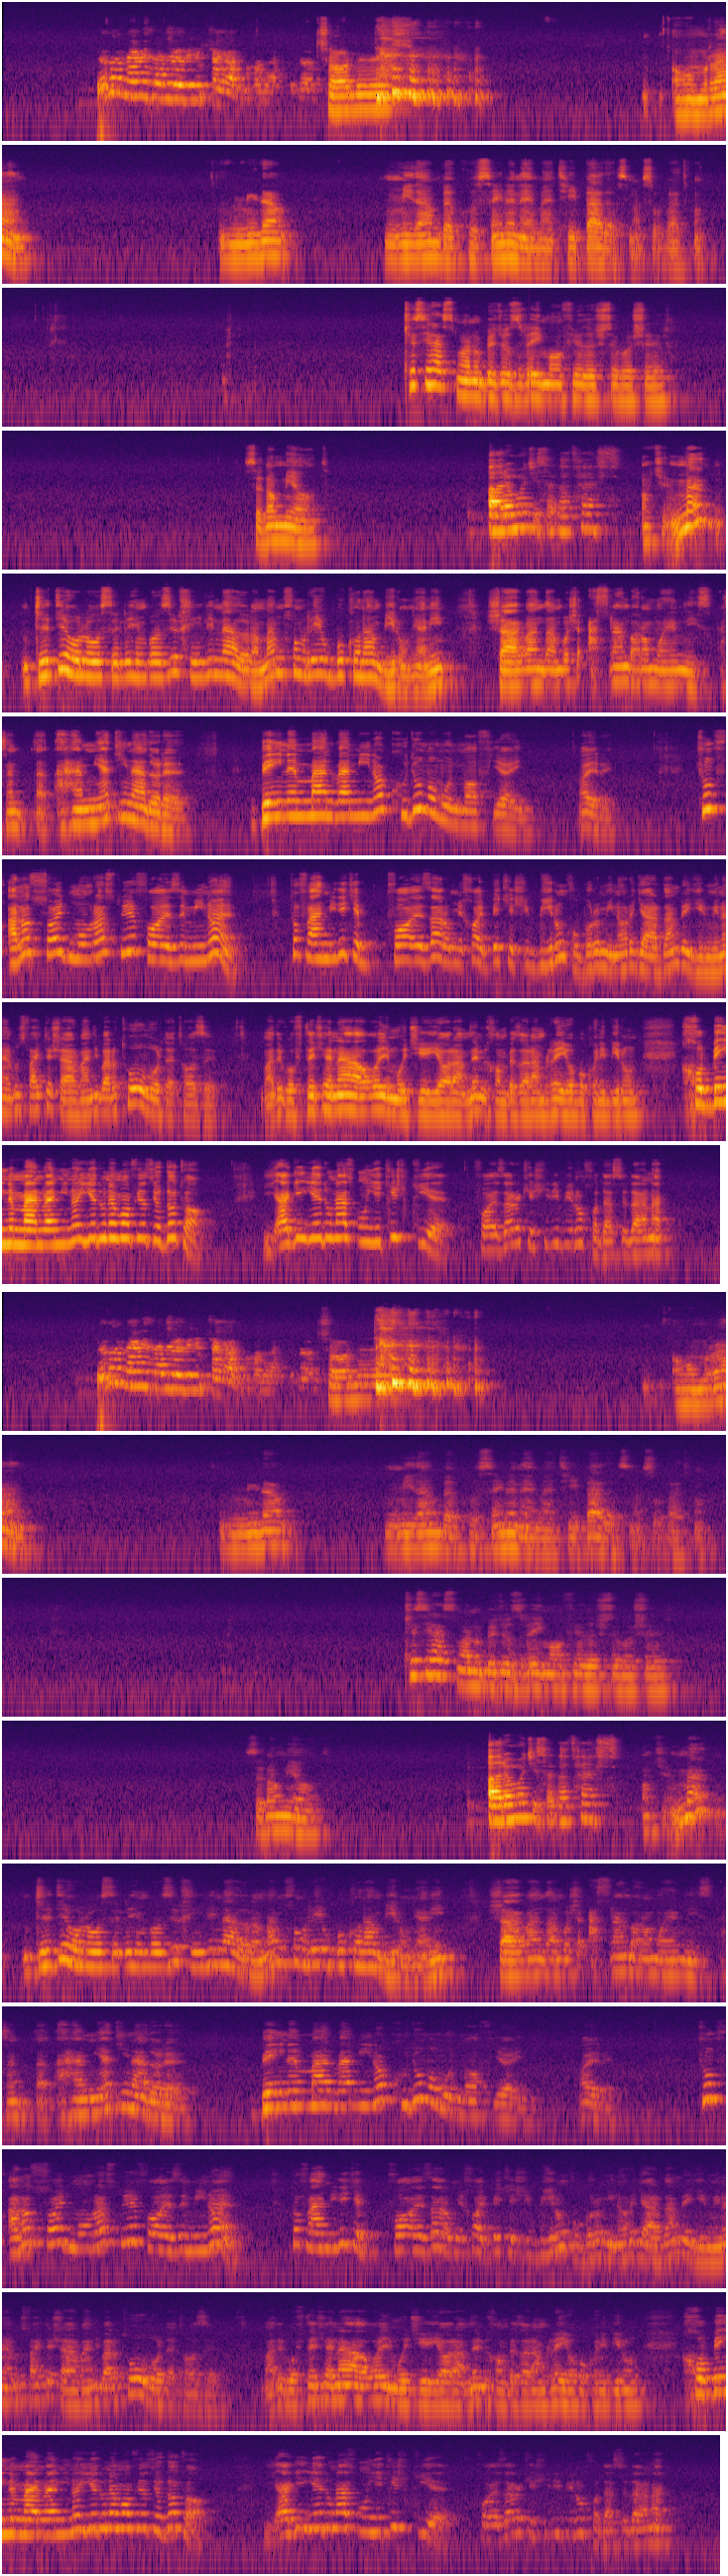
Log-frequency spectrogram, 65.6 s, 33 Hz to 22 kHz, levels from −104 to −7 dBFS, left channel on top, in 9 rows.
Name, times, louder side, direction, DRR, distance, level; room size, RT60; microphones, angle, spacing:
voice 1, 1.0-3.2, left 1 dB, 20° right, 0.8 m, -32 dB
voice 2, 3.2-3.9 6.8-7.6 9.5-10.2 11.2-14.4 16.8-16.9 18.7-21.3 24.4-25.1 28.4-38.3 39.1-41.9 42.3-42.6 43.5-46.2 46.7-53.3 53.7-60.4 61.0-62.9 63.2-65.0, left 6 dB, 80° left, 0.3 m, -33 dB
voice 3, 3.8-4.6 26.8-28.1, right 3 dB, 80° right, 0.6 m, -24 dB
2.3 x 2.0 x 2.8 m
head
